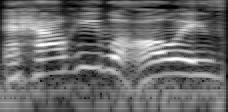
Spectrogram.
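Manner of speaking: normal talking voice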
